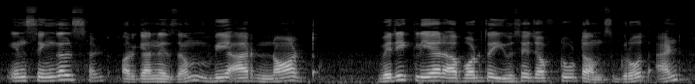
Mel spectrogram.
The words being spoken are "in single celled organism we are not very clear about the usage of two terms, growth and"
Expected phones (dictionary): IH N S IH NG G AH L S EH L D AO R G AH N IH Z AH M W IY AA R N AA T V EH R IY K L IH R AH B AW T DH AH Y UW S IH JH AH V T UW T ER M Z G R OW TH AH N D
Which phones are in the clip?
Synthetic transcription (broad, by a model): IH N S IH NG G AH L S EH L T AO R G AH N IH Z AH M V IY AA R N AA T V EH R IY K L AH R AH B AW T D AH Y UW S IH JH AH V T UW T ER M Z G R OW T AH N D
